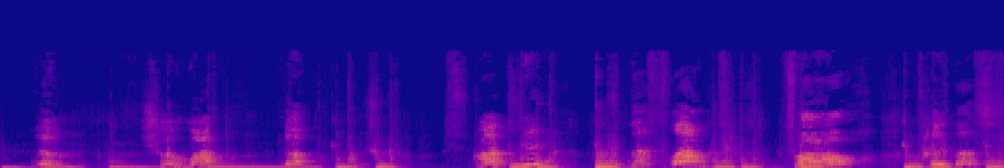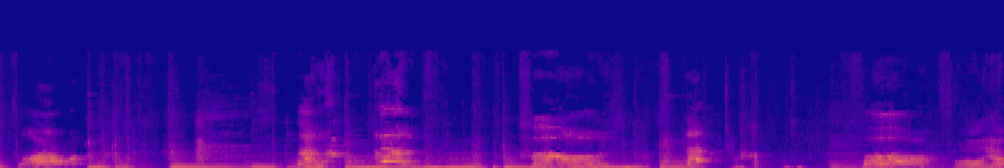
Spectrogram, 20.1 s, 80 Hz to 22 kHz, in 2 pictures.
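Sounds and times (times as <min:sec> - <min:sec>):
acoustic guitar strummed chords: 0:00.0 - 0:04.1, 0:05.1 - 0:08.4, 0:09.0 - 0:10.3, 0:10.9 - 0:17.2
child calling and singing: 0:00.3 - 0:03.9, 0:04.7 - 0:11.2, 0:12.9 - 0:19.5.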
